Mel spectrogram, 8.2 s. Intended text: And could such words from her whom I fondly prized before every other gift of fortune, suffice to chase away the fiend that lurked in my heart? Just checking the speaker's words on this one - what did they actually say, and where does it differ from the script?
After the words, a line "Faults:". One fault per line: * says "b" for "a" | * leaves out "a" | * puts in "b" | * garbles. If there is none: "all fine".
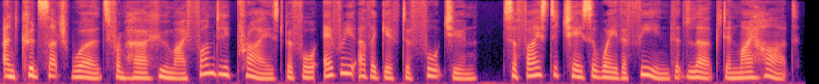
And could such words from her whom I fondly prized before every other gift of fortune, suffice to chase away the fiend that lurked in my heart?
Faults:
all fine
